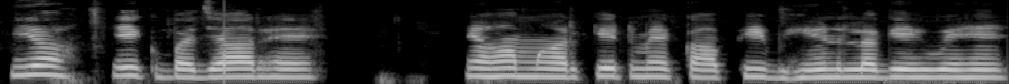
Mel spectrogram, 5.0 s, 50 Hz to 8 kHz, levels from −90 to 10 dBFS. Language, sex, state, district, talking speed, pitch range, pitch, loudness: Hindi, female, Bihar, Jamui, 140 wpm, 225-250 Hz, 235 Hz, -19 LUFS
